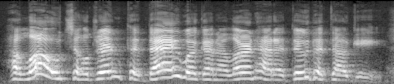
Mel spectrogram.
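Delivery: very loud, big, broad cartoonish teacher voice.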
